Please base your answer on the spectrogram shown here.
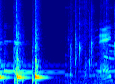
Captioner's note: applauds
